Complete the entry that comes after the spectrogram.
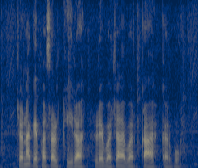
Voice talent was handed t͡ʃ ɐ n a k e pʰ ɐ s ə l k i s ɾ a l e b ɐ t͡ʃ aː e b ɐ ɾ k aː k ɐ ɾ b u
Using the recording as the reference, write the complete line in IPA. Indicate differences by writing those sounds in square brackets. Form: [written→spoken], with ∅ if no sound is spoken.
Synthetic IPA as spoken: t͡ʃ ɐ n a k e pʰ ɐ s ə l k i [s→∅] ɾ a l e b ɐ t͡ʃ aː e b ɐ ɾ k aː k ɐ ɾ b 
